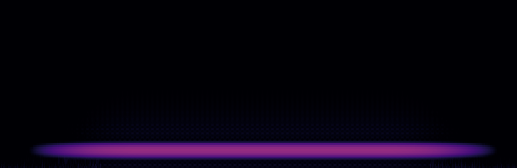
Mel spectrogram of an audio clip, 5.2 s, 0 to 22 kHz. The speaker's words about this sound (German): Tatsächlich würde sich ein reines A, also eine Schallwelle mit einer Frequenz von genau 440 Hertz, für das menschliche Ohr eher langweilig oder bei längerer Dauer sogar störend anhören, nämlich so.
